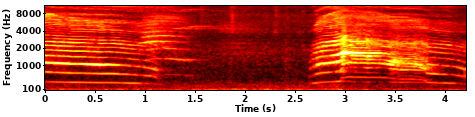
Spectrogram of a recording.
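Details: Male domestic cat in territorial aggression toward another cat outside: two loud, wavering, nasal yowls with a quiet gap between them, the second rising sharply before falling away.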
